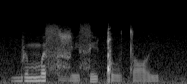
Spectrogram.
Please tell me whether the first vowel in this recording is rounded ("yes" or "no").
no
